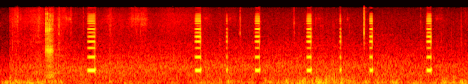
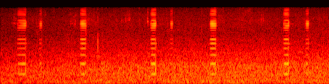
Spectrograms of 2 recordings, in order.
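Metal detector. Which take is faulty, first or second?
second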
